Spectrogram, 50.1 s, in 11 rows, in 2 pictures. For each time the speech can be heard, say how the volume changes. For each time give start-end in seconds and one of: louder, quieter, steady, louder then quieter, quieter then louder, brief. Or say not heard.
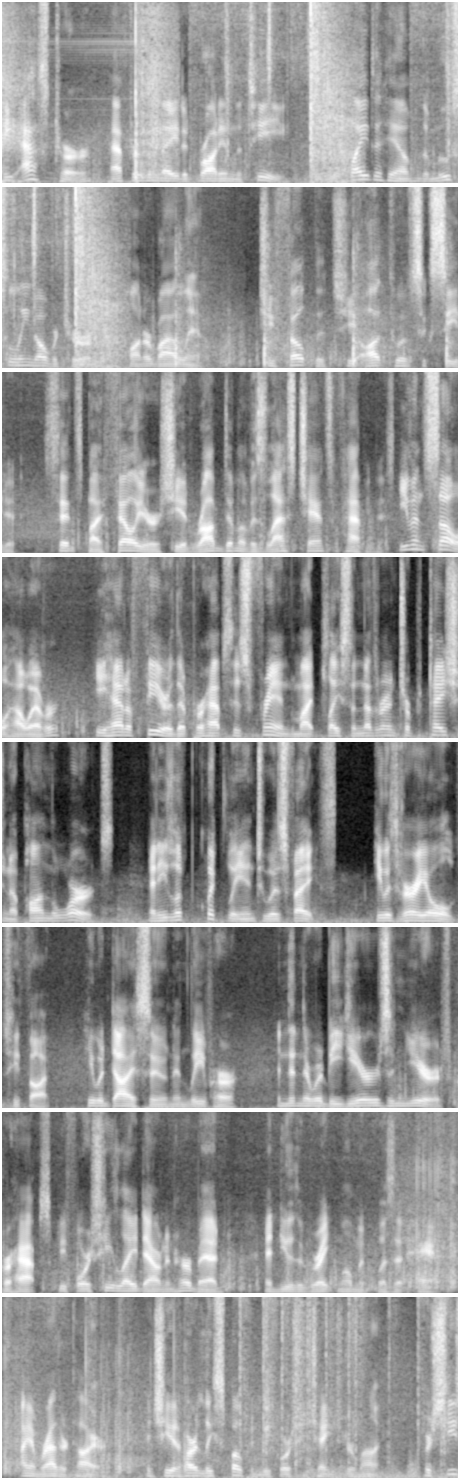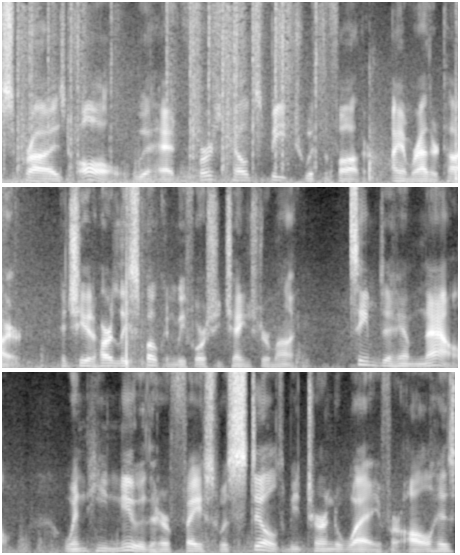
0.0-50.0 steady.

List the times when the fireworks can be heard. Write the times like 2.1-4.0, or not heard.
0.0-9.2, 31.2-43.0.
